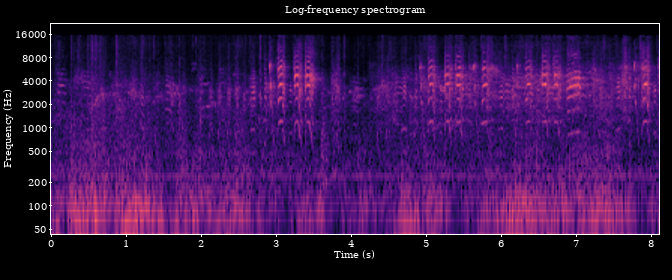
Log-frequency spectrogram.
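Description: Zebra finches give a dense stream of short, nasal, high calls with a fluttering of wings.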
